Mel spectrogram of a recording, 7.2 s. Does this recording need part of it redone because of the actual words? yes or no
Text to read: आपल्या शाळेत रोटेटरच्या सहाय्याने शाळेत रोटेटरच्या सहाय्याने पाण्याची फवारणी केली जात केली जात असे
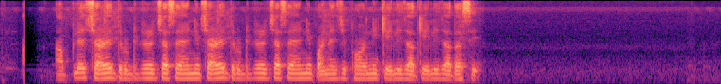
no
